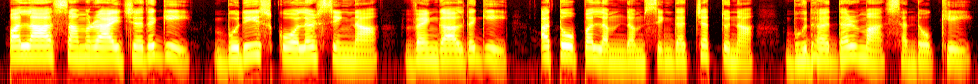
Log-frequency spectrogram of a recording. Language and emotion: Manipuri, neutral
